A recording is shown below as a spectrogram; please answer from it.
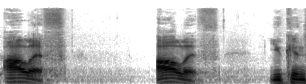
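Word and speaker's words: אלף: So for the present, Aleph. Aleph.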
